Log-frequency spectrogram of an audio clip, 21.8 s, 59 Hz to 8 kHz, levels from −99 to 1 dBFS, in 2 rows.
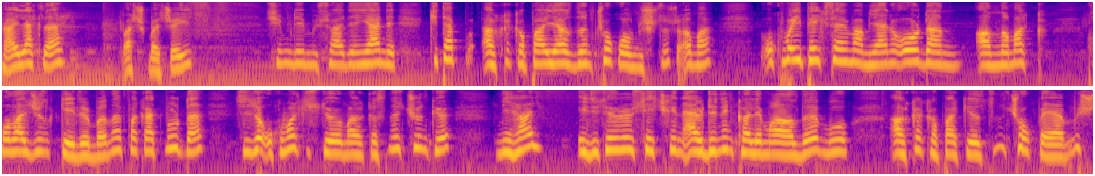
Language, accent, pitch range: Turkish, native, 185-240 Hz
